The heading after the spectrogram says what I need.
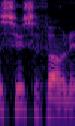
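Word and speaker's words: sousaphone: Is it susophone? It is a susophone.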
